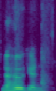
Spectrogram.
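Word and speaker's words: Sahuagin: You wouldn't believe what Sahugans. Did I say that right? Zahooligans? Yeah. Yeah. That right way to say it? Yeah, Zahooligans.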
